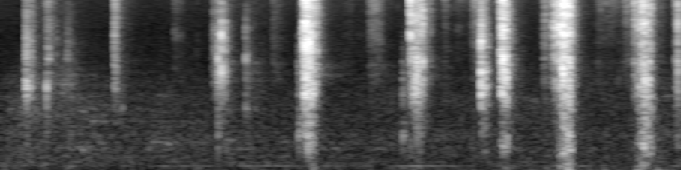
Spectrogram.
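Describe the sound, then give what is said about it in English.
An envelope being opened: faint, crisp paper crackles and tearing rustles in many irregular bursts, with a few louder snaps among softer ones. “Just open the famous envelope here”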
